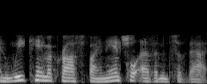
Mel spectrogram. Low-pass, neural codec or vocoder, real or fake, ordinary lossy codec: 7.2 kHz; none; real; AAC, 16 kbps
